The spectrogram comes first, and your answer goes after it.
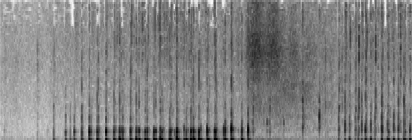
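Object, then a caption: Faux-leather flip case. A black, phone-sized faux-leather flip case is held flat and tapped with the fingertips and nails. After half a second of silence, the taps come fast and uneven as soft, dull, low thuds with almost no ring. They ease off briefly near the three-second mark, then pick up again.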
